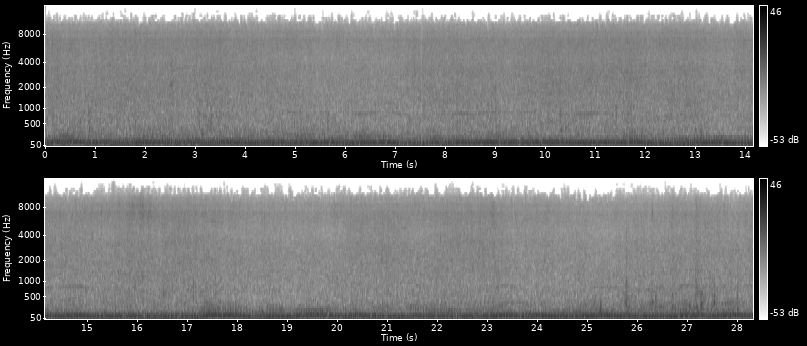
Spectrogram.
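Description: ATV engine running steadily while riding, a constant low drone, mixed with a rushing noise of creek water and wind on the microphone.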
